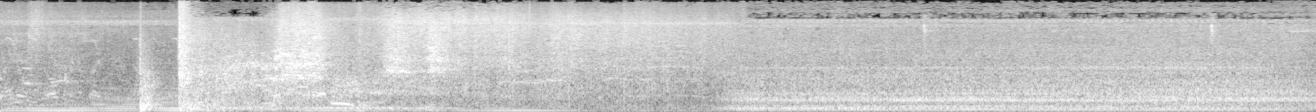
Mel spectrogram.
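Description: Two sharp, loud homemade cannon blasts used to scare off pygmy elephants in Borneo boom in quick succession, followed by a rumbling echo and then a steady low mechanical hum, with voices faintly underneath.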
